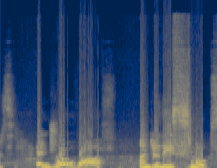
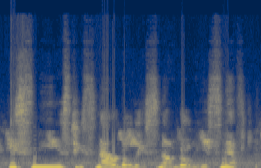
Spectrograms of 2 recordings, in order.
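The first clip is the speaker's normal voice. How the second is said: plain reading voice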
